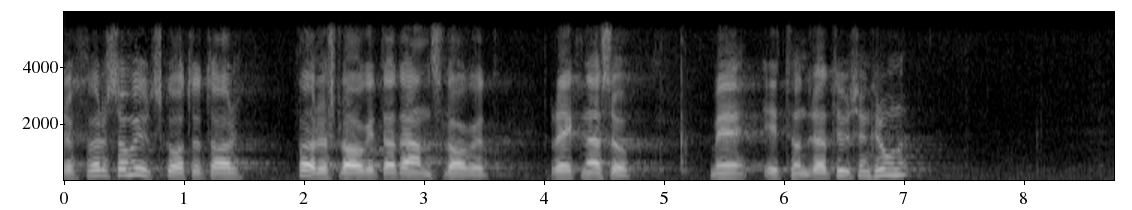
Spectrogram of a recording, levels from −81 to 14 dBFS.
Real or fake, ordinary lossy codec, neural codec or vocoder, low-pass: real; none; none; 5.4 kHz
